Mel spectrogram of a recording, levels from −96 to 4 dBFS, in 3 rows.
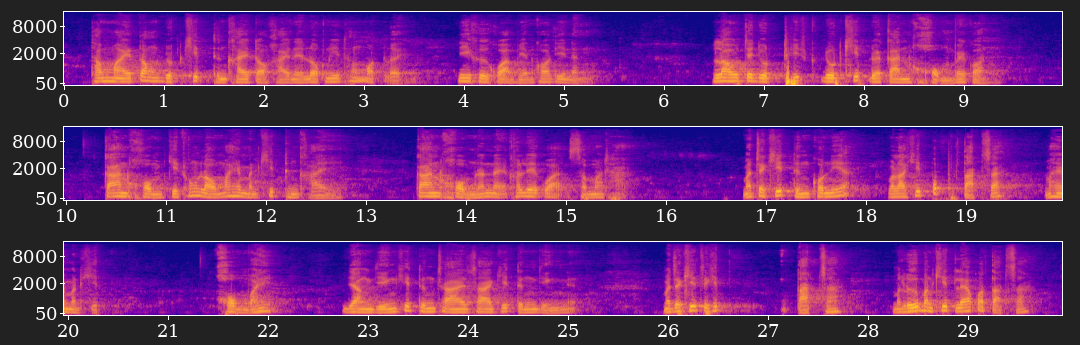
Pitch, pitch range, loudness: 120 Hz, 105-130 Hz, -21 LUFS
